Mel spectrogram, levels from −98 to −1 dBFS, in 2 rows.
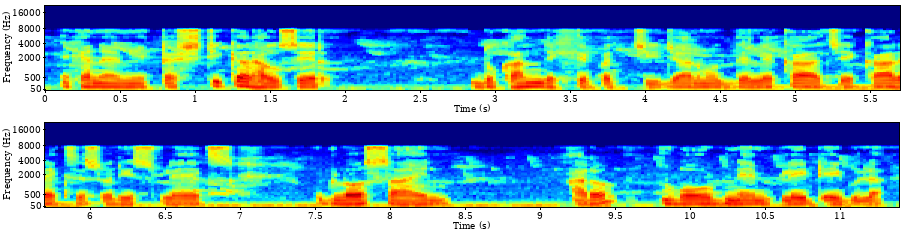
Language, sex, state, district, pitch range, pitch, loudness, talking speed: Bengali, male, Assam, Hailakandi, 110-120 Hz, 115 Hz, -19 LUFS, 110 wpm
